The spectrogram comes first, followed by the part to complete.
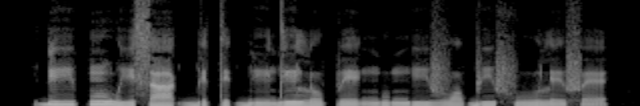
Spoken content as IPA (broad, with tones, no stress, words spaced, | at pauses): ɗiː˦pũ˦wi˨˦ saː˨ɡ͡bɪ˨ tɪ˨ɡ͡bĩ˨dĩ˦ lo˨peː˨ ŋu˦ŋiː˦ vɔ˨bi˦ fuː˦ lɪ˨fɛ˨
